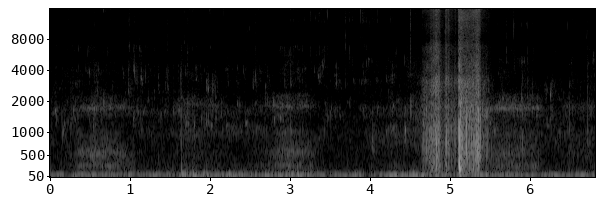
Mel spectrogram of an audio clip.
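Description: Water flowing and trickling at an off-grid A-frame cabin, a faint steady wash that swells into a brief louder gush near the end before settling back to a low trickle.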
